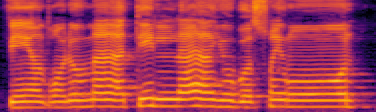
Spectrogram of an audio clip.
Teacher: تا کو لام کے ساتھ ملائیں گے. ٹھیک ہے. اس تا پر تنوین بھی آیا ہے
